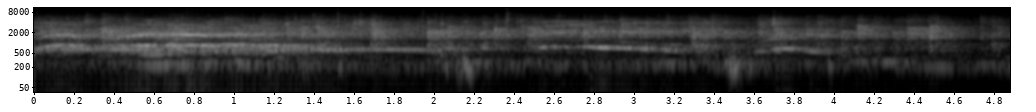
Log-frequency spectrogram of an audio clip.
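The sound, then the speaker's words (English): Steady audience applause fills the whole stretch, a dense wash of clapping mixed with cheering and crowd voices, fairly loud throughout and tapering slightly at the end. The applause comes as friends and family are invited onto the stage. “Applause. Come to the stage.”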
